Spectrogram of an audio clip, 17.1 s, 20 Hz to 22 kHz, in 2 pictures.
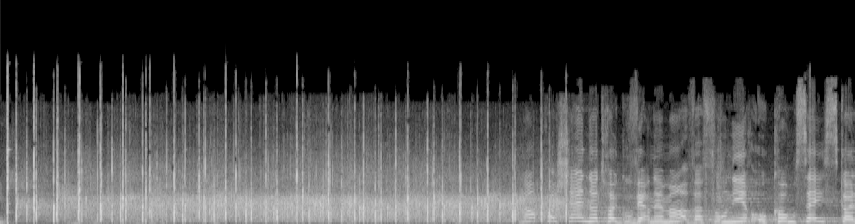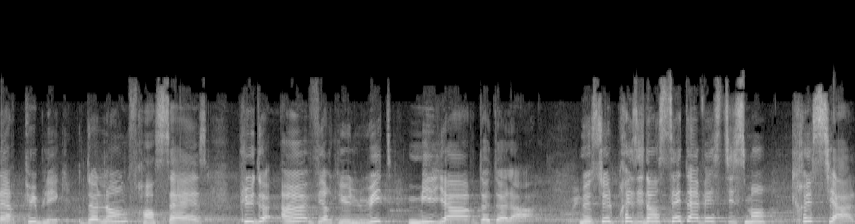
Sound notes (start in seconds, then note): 6.5 applause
